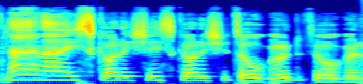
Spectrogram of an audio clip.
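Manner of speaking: soft, high-pitched mock assurance; imitated hushed, placating aside; hushed reassurance. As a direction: hush them quickly in a small high voice. Retold reassurance about the Scottish act.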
